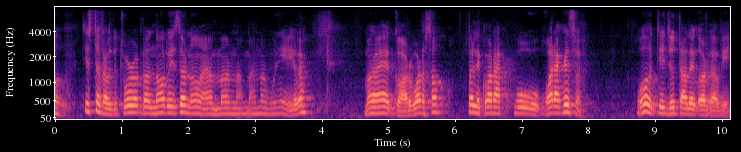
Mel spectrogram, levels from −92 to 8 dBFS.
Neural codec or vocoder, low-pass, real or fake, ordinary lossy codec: codec, 24 kHz, 0.9 kbps, WavTokenizer, small release; 7.2 kHz; fake; none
